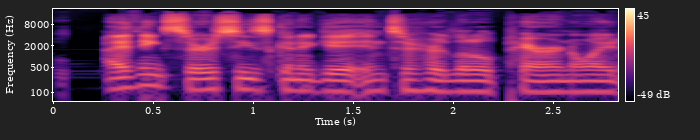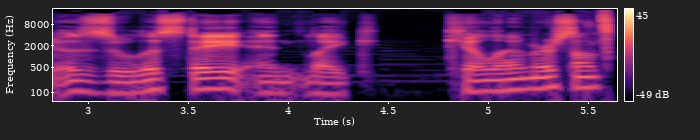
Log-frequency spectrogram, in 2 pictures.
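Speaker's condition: No condition

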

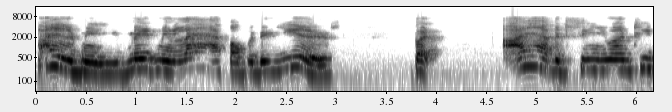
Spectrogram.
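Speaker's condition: Cerebral palsy; spinal cord and neck surgery

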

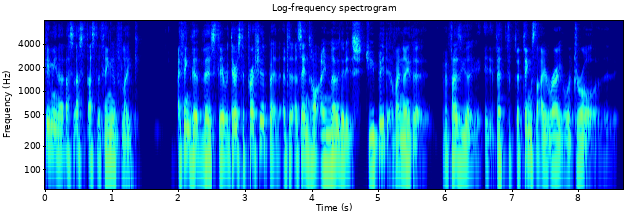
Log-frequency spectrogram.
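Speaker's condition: Stutter; speech impediment; disfluent moment noted during this recording; makes recording podcasts difficult, still runs own podcast; repeated words

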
